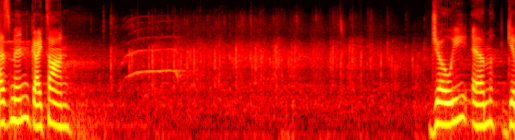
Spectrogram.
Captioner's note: attendees applaud; attendees cheer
